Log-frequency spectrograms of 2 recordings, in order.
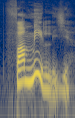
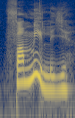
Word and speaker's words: familj: Same word, almost the same pronunciation. Problem. Problem. Next we have the word for family. Family. Familj. Family. Familj.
